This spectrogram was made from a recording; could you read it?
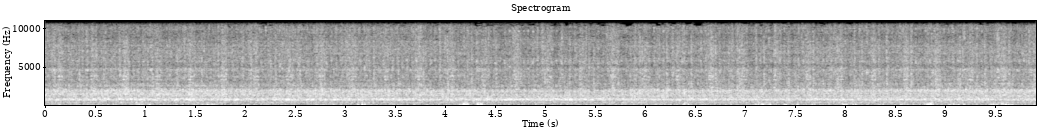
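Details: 1987 Dodge Power Ram W150 with 5.2L V8 at steady idle: light, quick rhythmic ticking keeping pace with the engine; owner suspects a bad lifter.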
